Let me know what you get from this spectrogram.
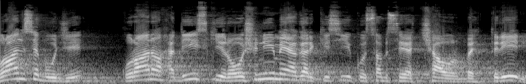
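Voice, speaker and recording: The man's intonation is lively, with noticeable background noise behind him. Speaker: Islamic scholar giving a sermon. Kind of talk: Islamic sermon speech.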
